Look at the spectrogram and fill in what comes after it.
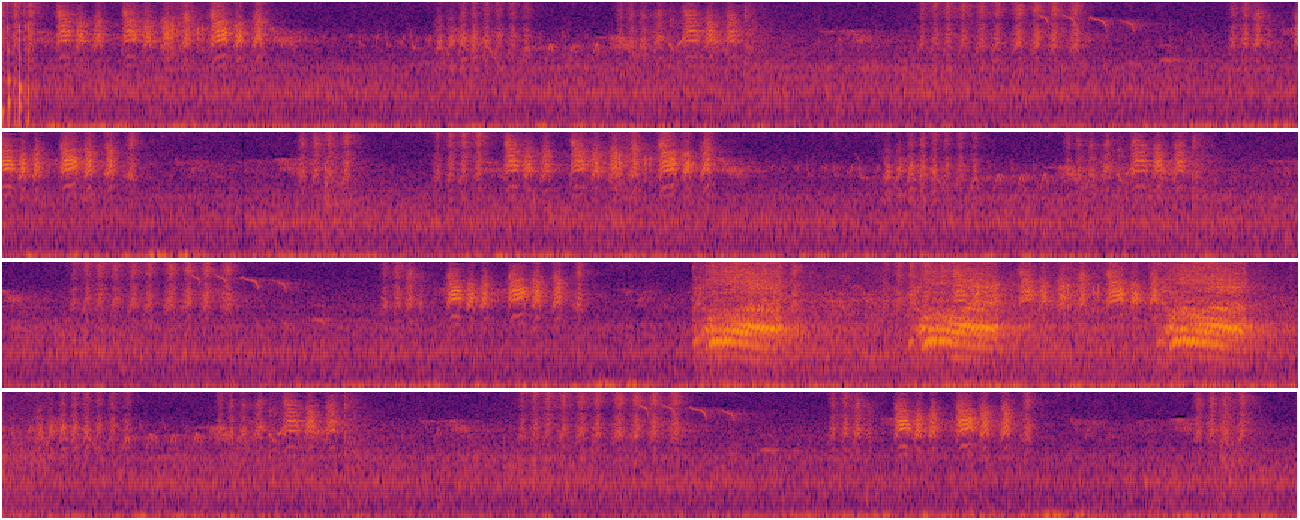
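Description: A bird gives three loud calls about a second apart, two-thirds of the way through, over outdoor background of faint high chirps and a low wind rumble.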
